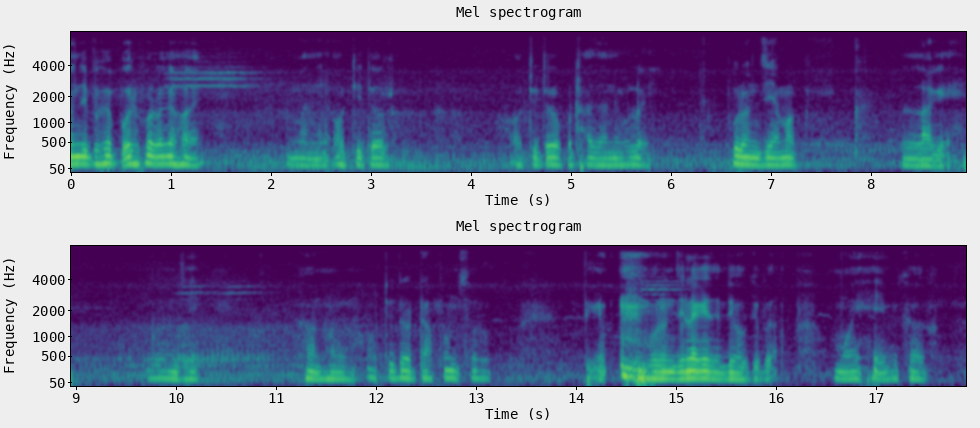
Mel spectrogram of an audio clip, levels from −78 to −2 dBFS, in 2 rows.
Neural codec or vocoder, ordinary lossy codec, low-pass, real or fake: none; none; 7.2 kHz; real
